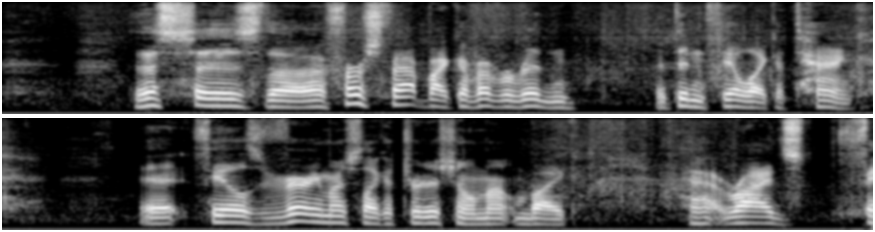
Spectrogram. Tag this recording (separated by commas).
Speech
